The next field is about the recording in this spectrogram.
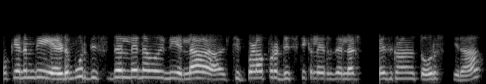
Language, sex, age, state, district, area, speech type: Kannada, female, 60+, Karnataka, Chikkaballapur, urban, conversation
